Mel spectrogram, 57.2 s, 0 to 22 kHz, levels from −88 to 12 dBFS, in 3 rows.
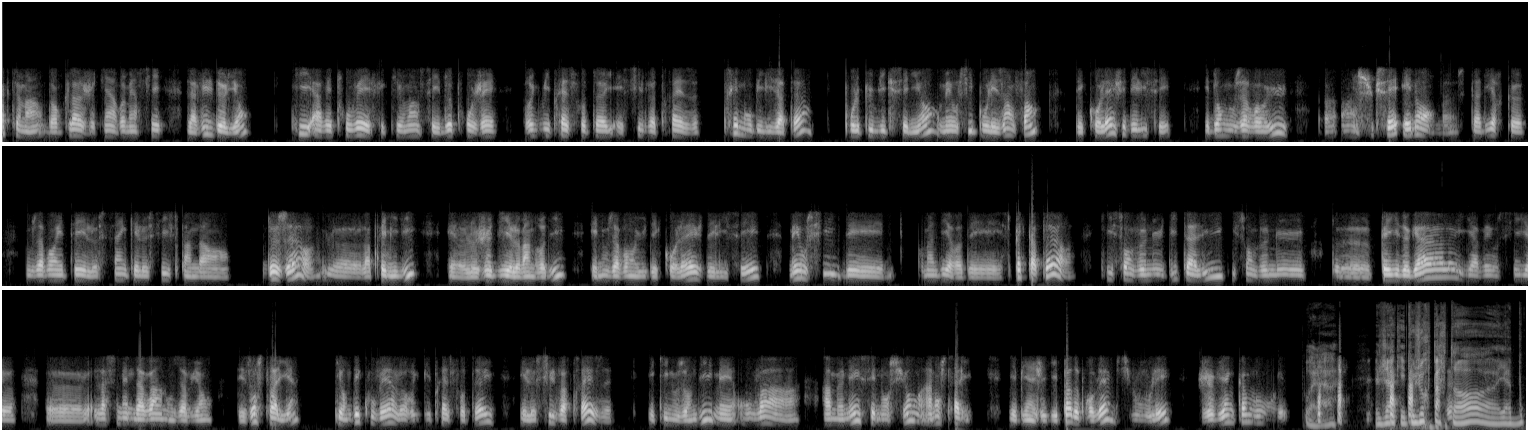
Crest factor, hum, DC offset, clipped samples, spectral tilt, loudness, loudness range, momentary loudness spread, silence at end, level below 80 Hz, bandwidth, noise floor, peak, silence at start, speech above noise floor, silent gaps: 20 dB; none; under 0.1%; under 0.1%; -7 dB/octave; -19 LUFS; 3 LU; 14 LU; 0.05 s; -58 dBFS; 12 kHz; -52 dBFS; 0 dBFS; 0 s; 33 dB; none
